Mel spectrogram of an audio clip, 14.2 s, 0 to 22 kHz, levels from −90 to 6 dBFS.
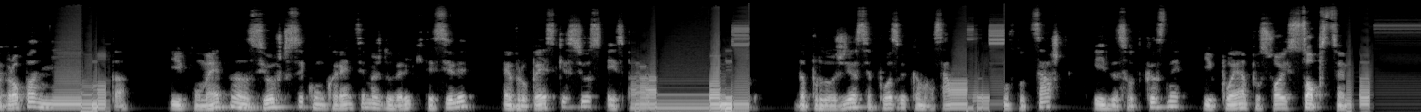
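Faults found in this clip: Robotic sound from repeated short buffers at 0.54–1.10 s, 6.32–7.49 s, 9.51–10.04 s, 13.47–14.22 s. Rigid metallic buzz at 100 Hz, fitting a 10 ms segment looped over nearly the whole span while fresh audio is skipped. Likely buffer underrun in the playback or jitter path. Unlike dropouts, there is no silence or gap. Unlike codec warble, the pitch stays fixed instead of smeared, while the sound's rough contour survives.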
